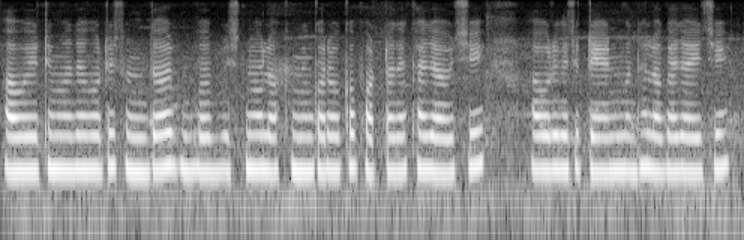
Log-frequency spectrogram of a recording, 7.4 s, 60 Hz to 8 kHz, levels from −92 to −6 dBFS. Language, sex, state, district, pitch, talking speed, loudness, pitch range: Odia, female, Odisha, Malkangiri, 250 Hz, 130 wpm, -15 LUFS, 245-255 Hz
